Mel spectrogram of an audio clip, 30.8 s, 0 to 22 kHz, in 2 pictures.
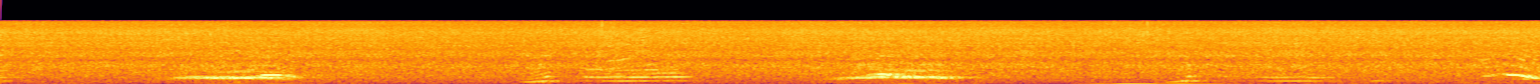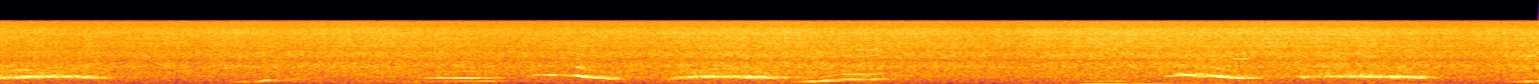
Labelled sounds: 6.1	6.3	humpback whale, 1.1 to 1.3 kHz
24.0	24.2	humpback whale, 1.8 to 2.0 kHz

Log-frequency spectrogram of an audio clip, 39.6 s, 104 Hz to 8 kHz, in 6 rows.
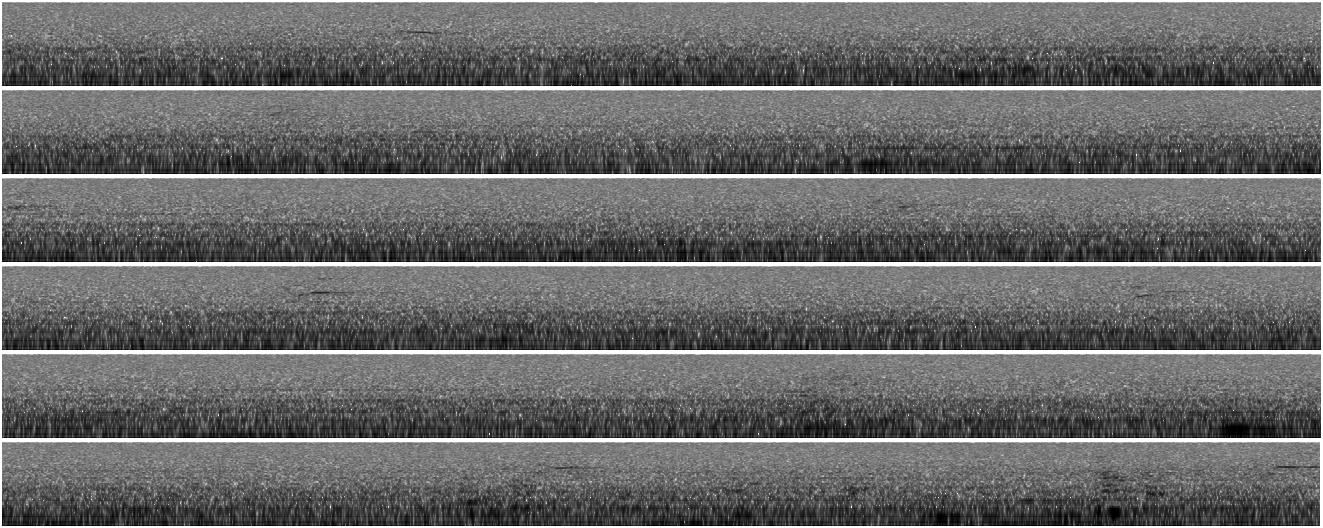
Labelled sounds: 2.0	2.2	humpback whale, 1.5 to 1.9 kHz
13.2	13.5	humpback whale, 1.5 to 1.9 kHz
21.3	21.6	humpback whale, 1.7 to 2.1 kHz
35.7	36.0	humpback whale, 2.0 to 2.2 kHz
39.3	39.5	humpback whale, 2.0 to 2.4 kHz

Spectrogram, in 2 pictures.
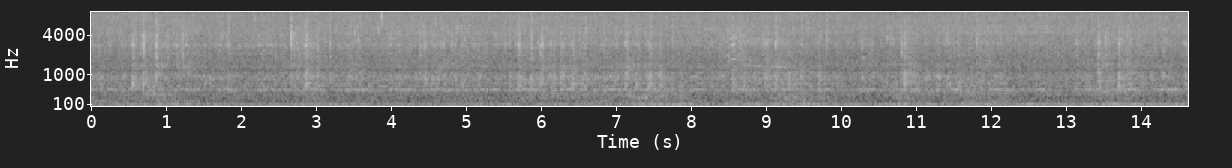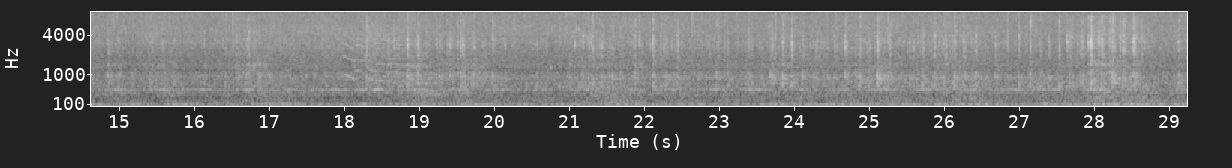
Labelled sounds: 18.0	18.3	killer whale, Bigg's (transient), 1.7 to 2.0 kHz

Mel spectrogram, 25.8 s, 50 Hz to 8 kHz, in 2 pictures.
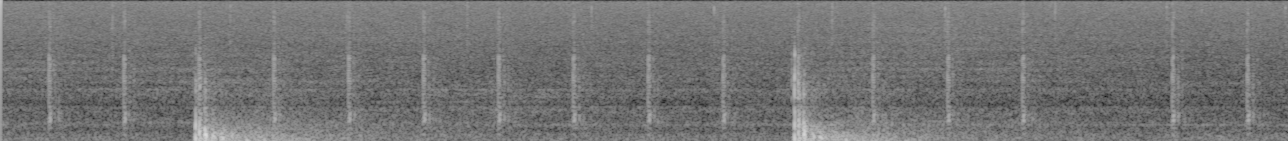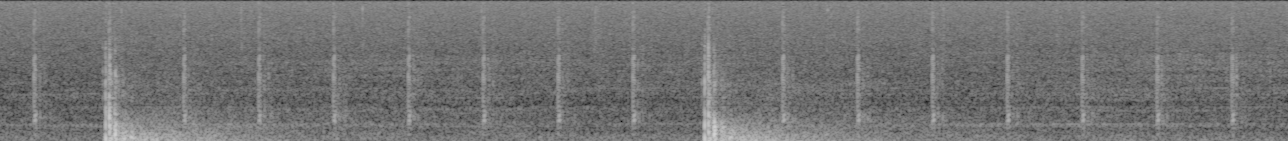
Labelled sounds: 0.0	0.3	vessel noise, 1.4 to 1.5 kHz

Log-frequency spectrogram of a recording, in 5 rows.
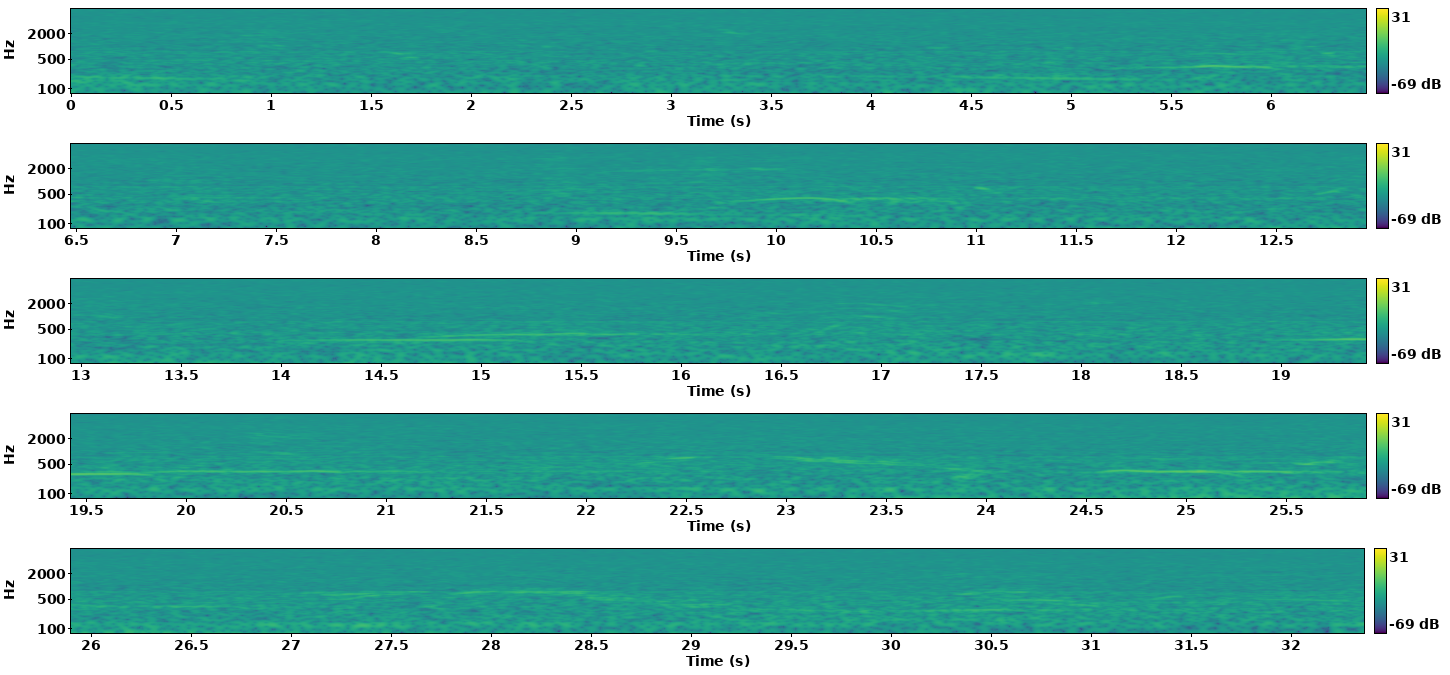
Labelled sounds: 9.1	9.4	humpback whale, 1.6 to 1.9 kHz
16.9	17.2	humpback whale, 1.7 to 2.1 kHz

